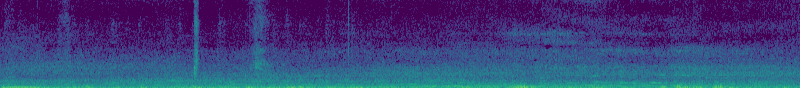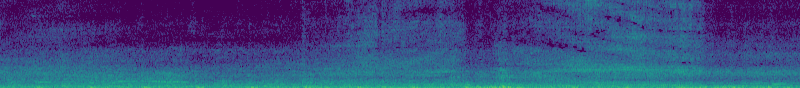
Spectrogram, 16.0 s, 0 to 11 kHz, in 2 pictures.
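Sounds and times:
faint indistinct voices: 0.0s - 16.0s
steady low rumble: 0.0s - 16.0s.

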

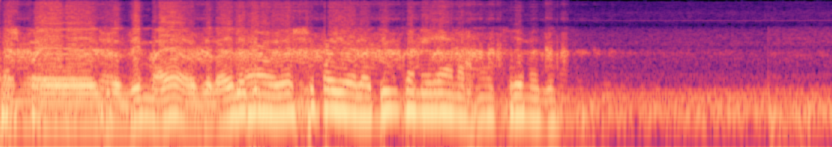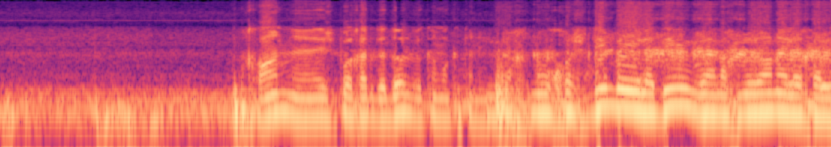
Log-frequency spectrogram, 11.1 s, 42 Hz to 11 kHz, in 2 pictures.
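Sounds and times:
low rumble of aircraft: 0.0s - 11.0s.

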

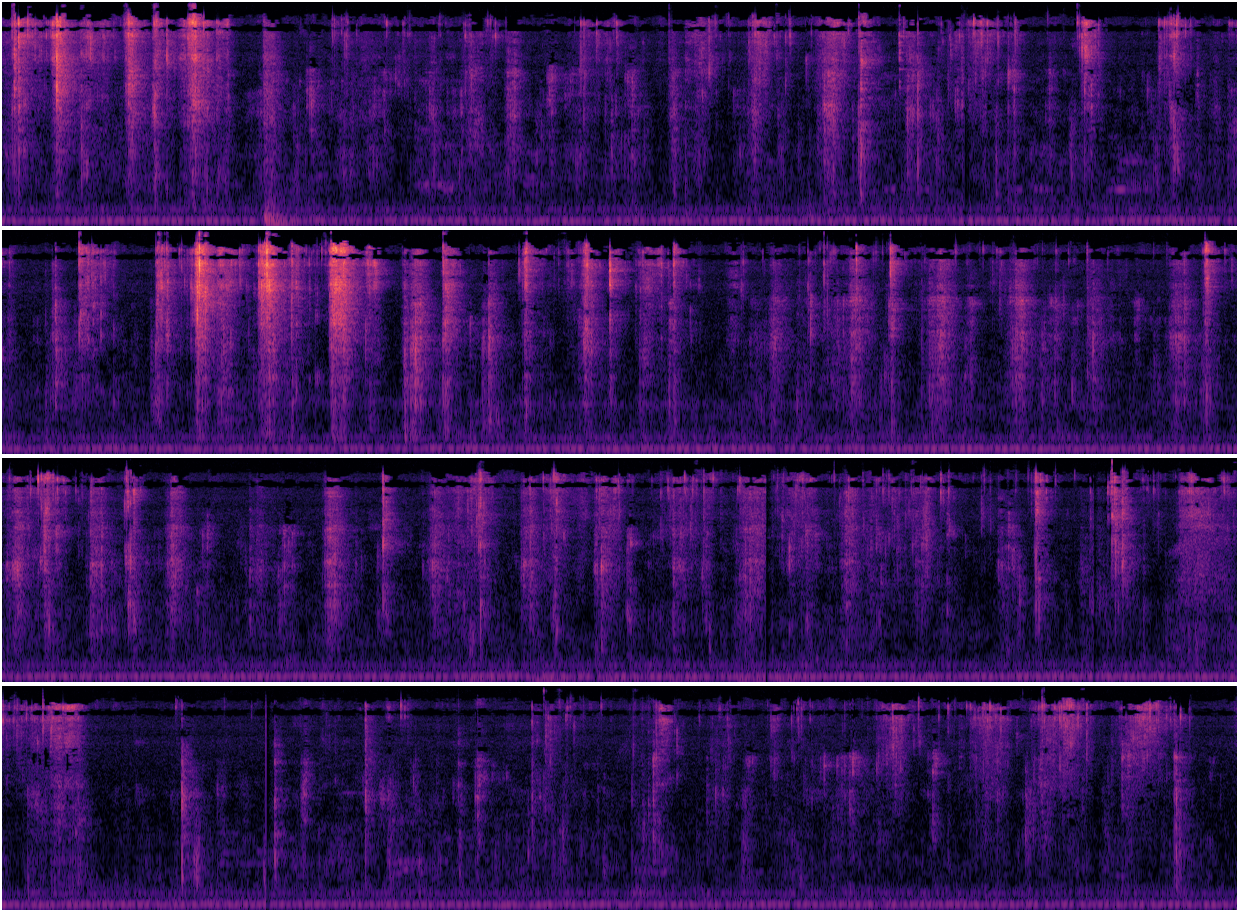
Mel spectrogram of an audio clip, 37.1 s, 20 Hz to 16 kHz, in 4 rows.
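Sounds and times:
chewing food: 0.0s - 37.0s
steady low hum: 0.0s - 37.0s.

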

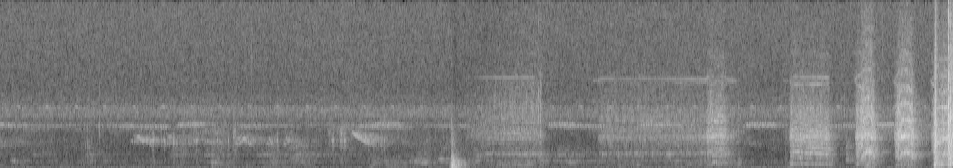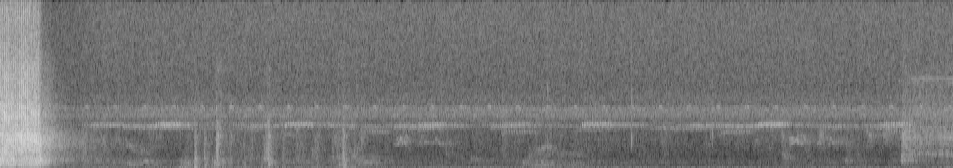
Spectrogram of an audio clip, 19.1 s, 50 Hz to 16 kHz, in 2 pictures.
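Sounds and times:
cordless drill driving screws: 4.5s - 10.2s, 18.5s - 19.0s.

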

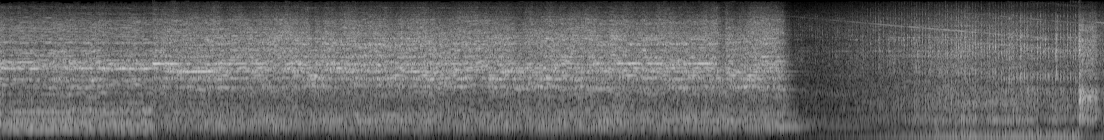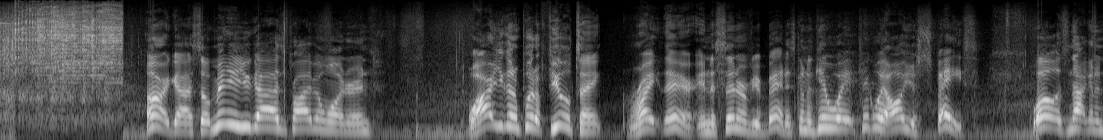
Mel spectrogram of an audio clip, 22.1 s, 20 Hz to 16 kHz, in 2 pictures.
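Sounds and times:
angle grinder cutting steel: 0.0s - 12.3s.

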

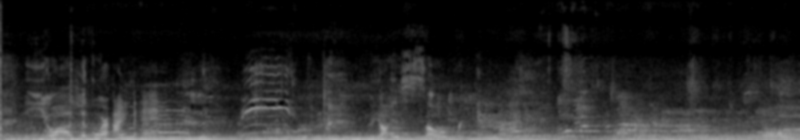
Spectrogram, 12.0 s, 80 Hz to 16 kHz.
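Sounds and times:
voices in a crowded room: 0.0s - 12.0s.

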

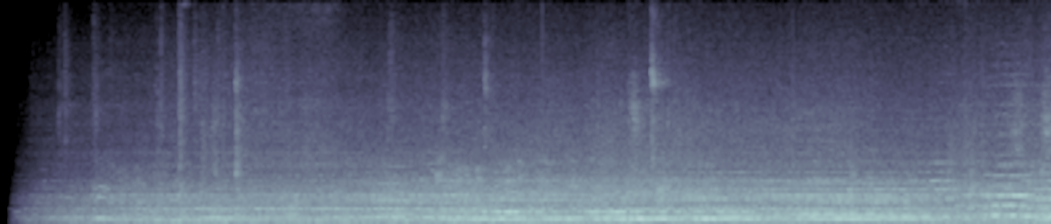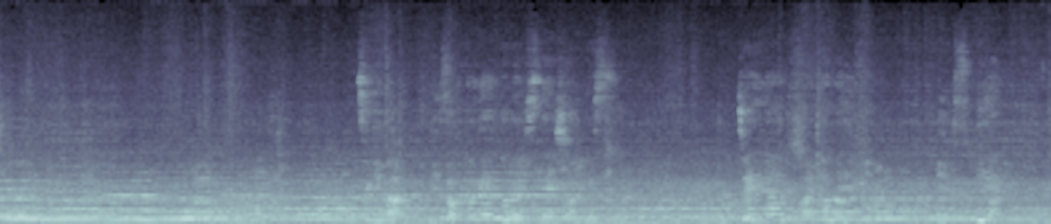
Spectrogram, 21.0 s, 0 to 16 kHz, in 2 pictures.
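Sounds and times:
monorail running: 0.1s - 21.0s
steady tones: 2.4s - 21.0s.

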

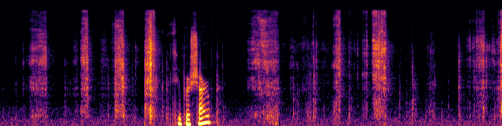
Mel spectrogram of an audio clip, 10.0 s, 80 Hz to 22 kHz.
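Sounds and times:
knife slicing through paper: 5.0s - 7.9s.

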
